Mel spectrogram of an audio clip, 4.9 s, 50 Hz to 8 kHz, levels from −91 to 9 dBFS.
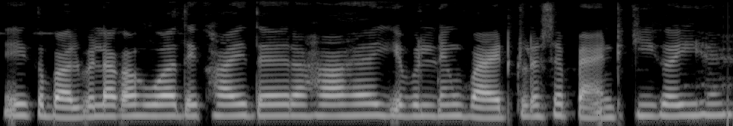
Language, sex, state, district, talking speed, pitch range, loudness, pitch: Hindi, male, Bihar, Purnia, 210 wpm, 215-225 Hz, -29 LUFS, 220 Hz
